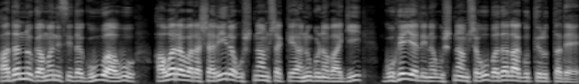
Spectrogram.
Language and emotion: Kannada, neutral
